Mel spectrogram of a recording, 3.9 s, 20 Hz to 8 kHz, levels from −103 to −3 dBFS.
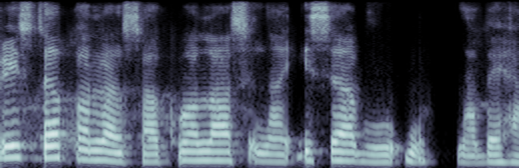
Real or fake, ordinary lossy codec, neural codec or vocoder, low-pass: fake; none; codec, 16 kHz, 4 kbps, X-Codec, HuBERT features, trained on general audio; none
